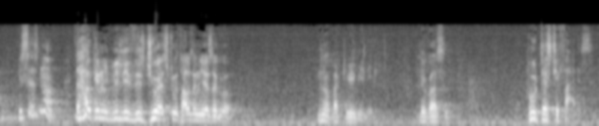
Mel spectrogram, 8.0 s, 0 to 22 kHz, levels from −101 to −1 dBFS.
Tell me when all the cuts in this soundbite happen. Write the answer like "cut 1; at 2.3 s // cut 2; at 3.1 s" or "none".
none

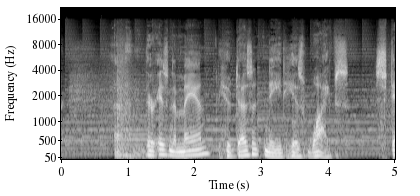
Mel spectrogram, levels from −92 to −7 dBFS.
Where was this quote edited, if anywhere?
cut 1; at 2.3 s

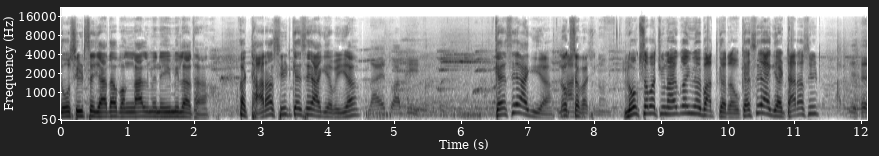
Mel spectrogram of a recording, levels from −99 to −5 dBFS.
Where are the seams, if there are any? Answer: none

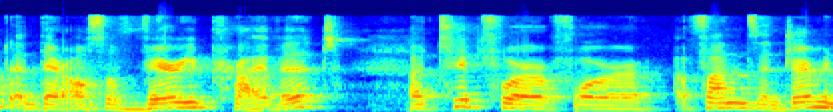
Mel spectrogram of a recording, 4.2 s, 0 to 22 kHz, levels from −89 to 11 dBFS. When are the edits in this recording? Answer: cut 1; at 2.1 s

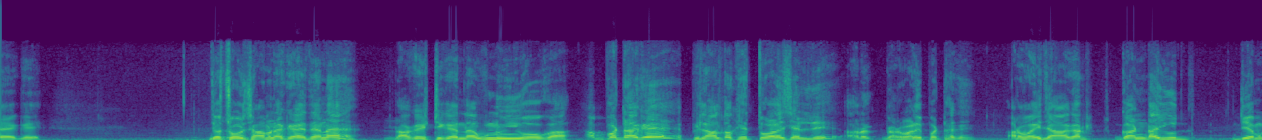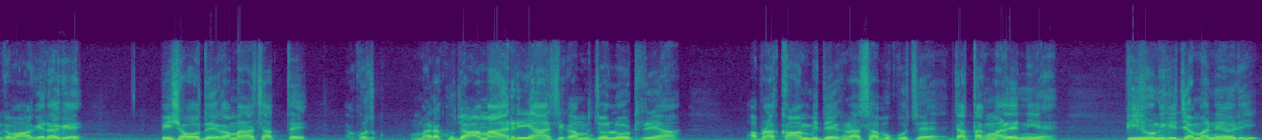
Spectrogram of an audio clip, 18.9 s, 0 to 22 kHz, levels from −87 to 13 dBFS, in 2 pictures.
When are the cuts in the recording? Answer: cut 1; at 4.4 s // cut 2; at 12.1 s

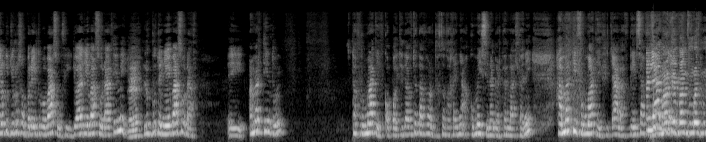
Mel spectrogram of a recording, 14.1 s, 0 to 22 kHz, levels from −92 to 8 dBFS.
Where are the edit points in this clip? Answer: cut 1; at 12.9 s

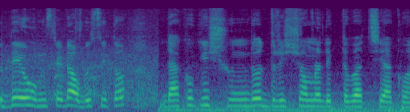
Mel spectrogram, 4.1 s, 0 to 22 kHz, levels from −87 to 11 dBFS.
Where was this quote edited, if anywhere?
cut 1; at 1.4 s

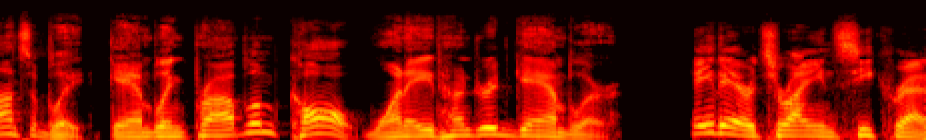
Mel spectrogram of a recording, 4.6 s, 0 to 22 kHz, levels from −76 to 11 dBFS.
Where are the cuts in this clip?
cut 1; at 3.3 s

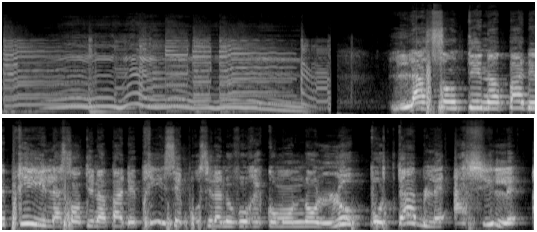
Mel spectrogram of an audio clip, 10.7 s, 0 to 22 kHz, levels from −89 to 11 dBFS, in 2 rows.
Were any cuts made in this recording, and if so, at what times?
cut 1; at 3.1 s

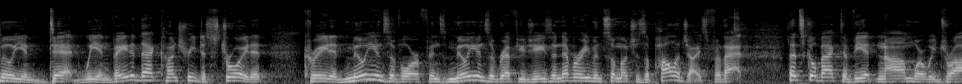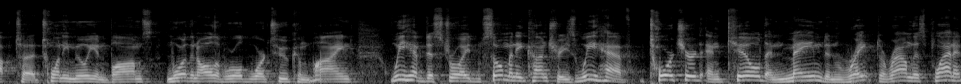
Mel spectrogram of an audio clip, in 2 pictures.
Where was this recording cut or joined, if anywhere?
cut 1; at 10.8 s

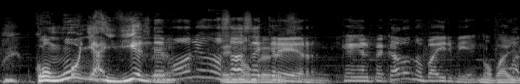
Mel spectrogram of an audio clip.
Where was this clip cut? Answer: cut 1; at 1.5 s // cut 2; at 3.4 s

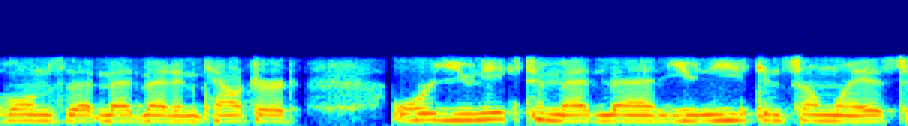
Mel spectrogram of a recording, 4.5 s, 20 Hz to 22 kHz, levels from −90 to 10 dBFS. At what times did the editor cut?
none

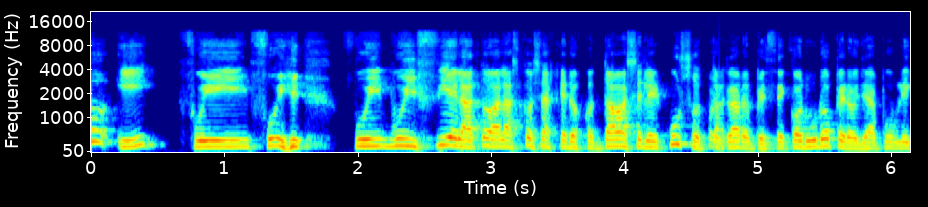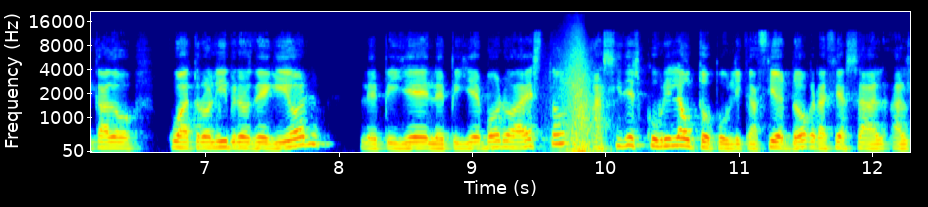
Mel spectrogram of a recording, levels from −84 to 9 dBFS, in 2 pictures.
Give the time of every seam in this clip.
cut 1; at 4.7 s // cut 2; at 9.9 s

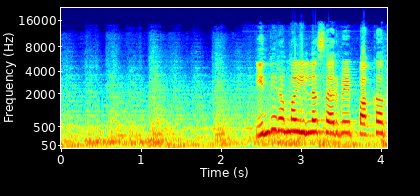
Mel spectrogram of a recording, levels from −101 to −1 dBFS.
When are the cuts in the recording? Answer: cut 1; at 2.4 s

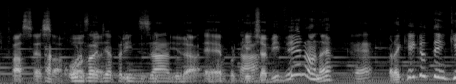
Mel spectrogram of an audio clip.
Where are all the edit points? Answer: none

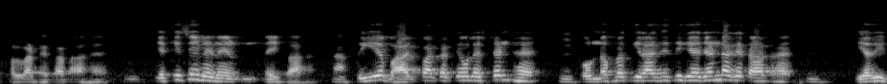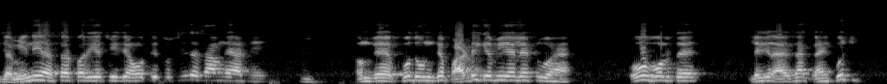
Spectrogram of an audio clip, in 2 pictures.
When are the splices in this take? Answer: none

